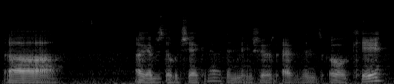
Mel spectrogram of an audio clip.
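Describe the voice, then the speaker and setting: A man serving as game master for a casual online tabletop game speaks fast and animated in a deep, creaky voice, hesitating and muttering while he checks things. He's on a voice call through a noisy home computer mic.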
